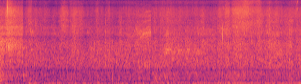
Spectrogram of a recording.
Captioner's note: footsteps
